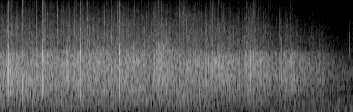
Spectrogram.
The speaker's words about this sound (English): You can clap right there.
